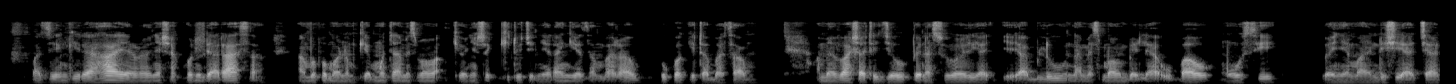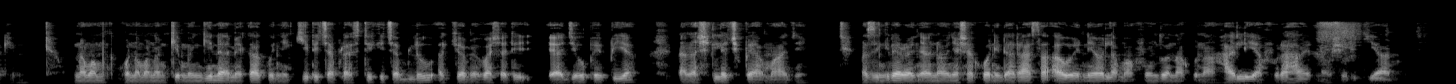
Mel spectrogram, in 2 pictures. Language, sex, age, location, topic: Swahili, male, 18-24, Mombasa, health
